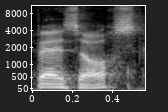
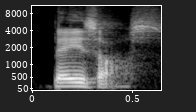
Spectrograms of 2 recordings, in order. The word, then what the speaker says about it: Bezos: Founded by the Amazon founder, Jeff Bezos.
